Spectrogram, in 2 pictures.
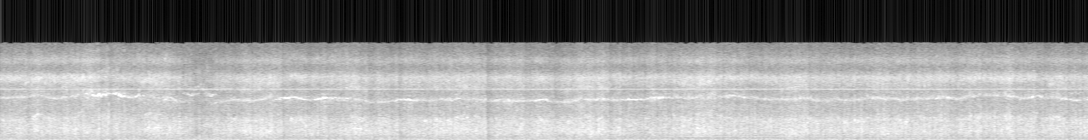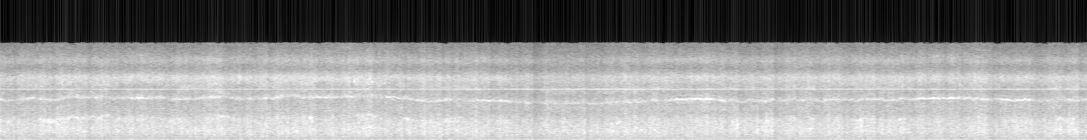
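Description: Model airplane's motor and propeller running steadily, picked up by the onboard camera under heavy wind rush, with a high whine over the hum. The motor pitch drops slightly about three to four seconds in and comes back up about ten seconds in.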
